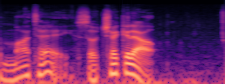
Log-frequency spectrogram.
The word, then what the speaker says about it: MATE: It is pronounced Mate, so check it out.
